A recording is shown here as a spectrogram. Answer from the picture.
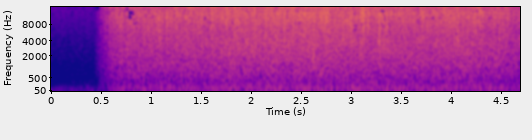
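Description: After a brief quiet moment, steady rain sets in, a dense, even hiss of drops pattering on a surface that continues unbroken, with no voices.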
